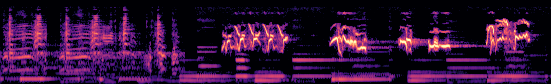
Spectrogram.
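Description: An American robin sings a series of short, bright caroling phrases with brief pauses between them, following honking Canada goose calls at the start, all over a soft, steady low musical tone.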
